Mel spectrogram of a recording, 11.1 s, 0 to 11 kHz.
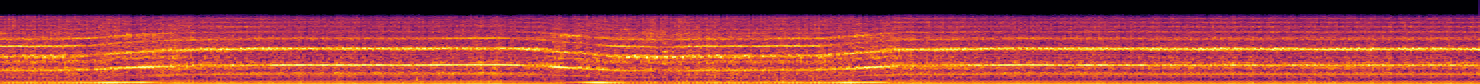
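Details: Porsche 944, 2.5 naturally aspirated 8-valve engine at idle: steady high squealing whine dipping and rising with revs, hard to locate but from the front; owner suspects oil pump or balance shaft, unconfirmed.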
